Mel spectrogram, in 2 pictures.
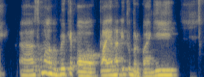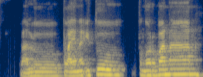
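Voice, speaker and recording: A man in his forties giving a relaxed, chatty youth talk over a video call, laughing often. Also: medium pitch. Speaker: youth ministry speaker.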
